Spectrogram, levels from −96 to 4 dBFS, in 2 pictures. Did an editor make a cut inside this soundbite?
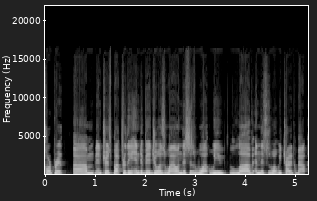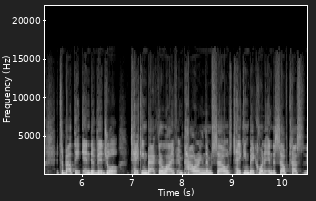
yes; 2 cuts; at 1.0 s, 5.0 s

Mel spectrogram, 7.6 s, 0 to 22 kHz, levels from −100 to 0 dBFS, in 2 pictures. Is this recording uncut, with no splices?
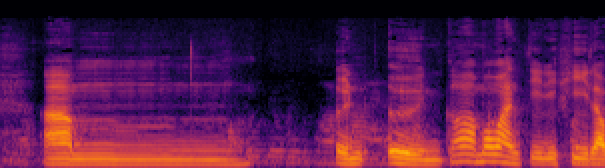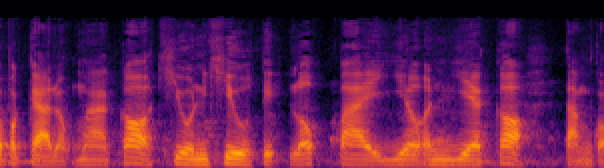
yes; 0 cuts

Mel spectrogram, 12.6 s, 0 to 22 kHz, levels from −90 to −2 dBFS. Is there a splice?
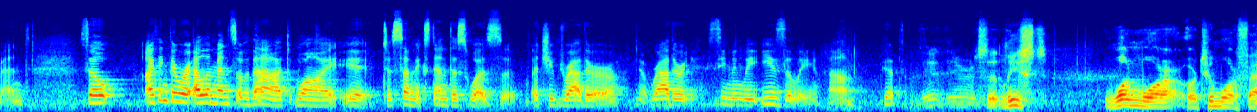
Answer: yes; 3 cuts; at 6.3 s, 8.2 s, 9.1 s

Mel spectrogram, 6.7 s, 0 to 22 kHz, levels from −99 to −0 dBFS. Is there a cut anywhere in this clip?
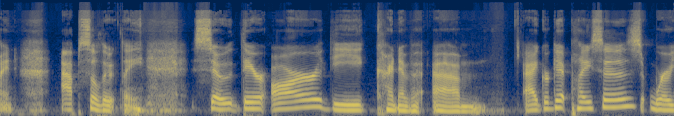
no; 0 cuts

